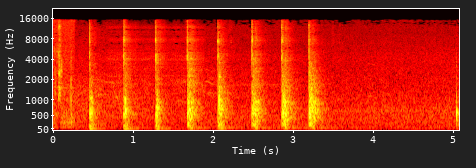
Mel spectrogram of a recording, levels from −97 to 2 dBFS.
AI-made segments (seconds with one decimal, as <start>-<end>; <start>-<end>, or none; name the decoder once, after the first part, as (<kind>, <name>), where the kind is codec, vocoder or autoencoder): 0.7-1.9 (autoencoder, DAC-VAE)

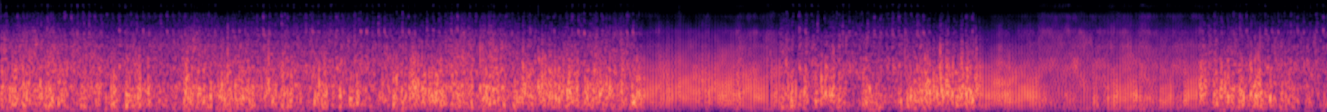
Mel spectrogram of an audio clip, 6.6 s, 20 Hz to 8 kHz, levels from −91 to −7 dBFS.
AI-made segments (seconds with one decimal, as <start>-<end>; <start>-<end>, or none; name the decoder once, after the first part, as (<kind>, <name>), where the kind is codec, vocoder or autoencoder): 3.2-3.9 (vocoder, Vocos); 4.9-6.0

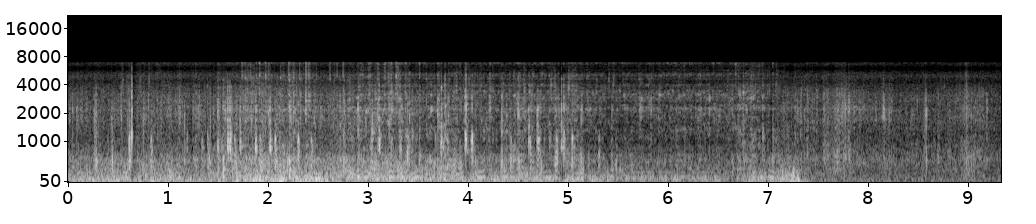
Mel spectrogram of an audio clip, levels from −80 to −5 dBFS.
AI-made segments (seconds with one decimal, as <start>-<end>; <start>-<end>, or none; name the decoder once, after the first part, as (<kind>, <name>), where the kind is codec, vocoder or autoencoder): 2.8-7.1 (vocoder, HiFi-GAN)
